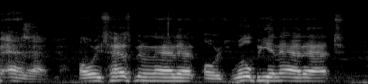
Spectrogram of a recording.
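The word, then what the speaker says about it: AT-AT: table uh using bigger battles with ats and atsts and yes it is pronounced at at it is not at it is at.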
